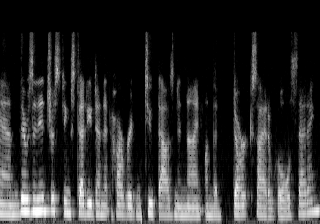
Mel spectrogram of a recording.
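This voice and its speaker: Somewhat breathy and lively in intonation, the voice moves at a moderate pace in a very clean recording with a silent background. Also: woman. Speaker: leadership coach. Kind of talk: interview.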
